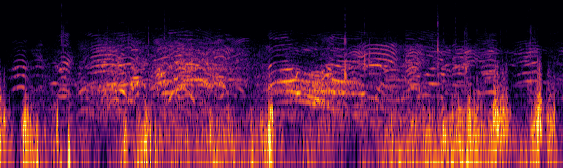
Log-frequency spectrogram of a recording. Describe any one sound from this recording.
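A crowd of spectators cheers and yells close by.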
